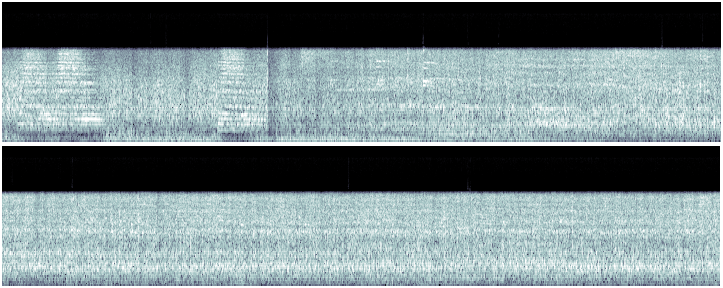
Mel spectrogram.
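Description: CSX freight train: the diesel locomotives sound their horn at the start and again briefly about four seconds in, the engines rumble past, then a long string of tank cars rolls by with steady wheel-on-rail noise and clacking over the rail joints.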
